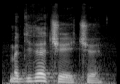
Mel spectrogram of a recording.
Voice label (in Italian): "cecce", crespinese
